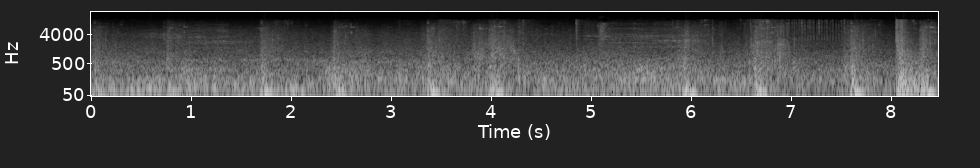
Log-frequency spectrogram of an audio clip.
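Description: Armoured footsteps crunch through snow at a steady pace.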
